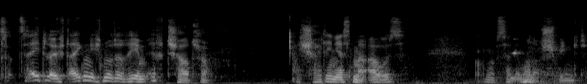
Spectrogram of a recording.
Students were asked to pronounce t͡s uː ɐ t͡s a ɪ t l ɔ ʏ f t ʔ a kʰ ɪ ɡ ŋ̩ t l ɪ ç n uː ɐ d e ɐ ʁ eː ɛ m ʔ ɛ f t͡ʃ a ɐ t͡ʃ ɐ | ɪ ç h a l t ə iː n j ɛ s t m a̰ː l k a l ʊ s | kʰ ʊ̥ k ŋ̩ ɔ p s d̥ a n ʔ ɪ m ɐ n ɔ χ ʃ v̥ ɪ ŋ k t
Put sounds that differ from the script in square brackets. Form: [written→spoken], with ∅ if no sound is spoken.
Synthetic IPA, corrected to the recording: t͡s uː ɐ t͡s a ɪ t l ɔ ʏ f t ʔ a [kʰ→∅] ɪ ɡ ŋ̩ t l ɪ ç n uː ɐ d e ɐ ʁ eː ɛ m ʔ ɛ f t͡ʃ a ɐ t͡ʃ ɐ | ɪ ç [h→ʃ] a l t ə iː n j ɛ s t m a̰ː l [k→ʔ] a [l→∅] ʊ s | kʰ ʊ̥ k ŋ̩ ɔ p s d̥ a n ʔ ɪ m ɐ n ɔ χ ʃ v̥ ɪ ŋ k t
